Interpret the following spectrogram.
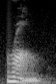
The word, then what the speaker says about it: wrong: one has two Blends w r makes r o n makes on wrong this one is e n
